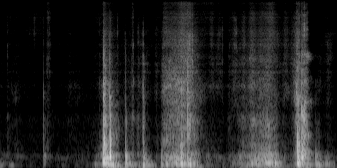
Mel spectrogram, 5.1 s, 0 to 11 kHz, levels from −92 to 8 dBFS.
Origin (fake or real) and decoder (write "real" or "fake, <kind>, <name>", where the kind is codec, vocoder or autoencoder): fake, codec, SNAC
